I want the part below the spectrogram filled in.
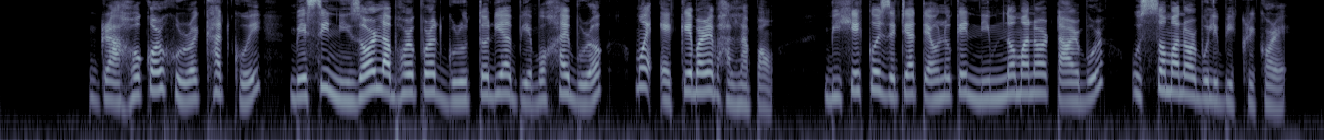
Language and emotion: Assamese, disgusted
